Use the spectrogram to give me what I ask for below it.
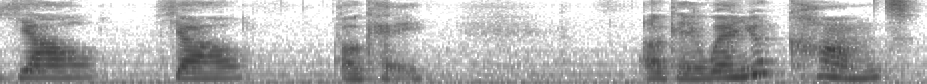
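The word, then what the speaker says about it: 幺: It's "yao". When you say the number, like the phone number, and also the number of your room, we will say "yao", okay?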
